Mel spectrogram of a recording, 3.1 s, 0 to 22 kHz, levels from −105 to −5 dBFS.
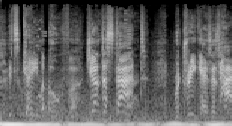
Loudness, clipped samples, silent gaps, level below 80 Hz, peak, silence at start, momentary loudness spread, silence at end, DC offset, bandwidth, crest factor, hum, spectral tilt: -25 LUFS; under 0.1%; none; -26 dBFS; -8 dBFS; 0 s; 11 LU; 0 s; under 0.1%; 17.5 kHz; 16 dB; none; -1.5 dB/octave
